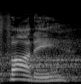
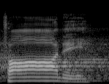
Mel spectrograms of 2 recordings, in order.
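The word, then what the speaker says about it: Fani: not legit they're Biden counts he worked with fonnie even though it's spelled Fanny f a n i fny how about that one how about that one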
